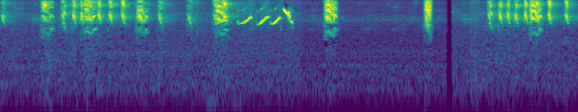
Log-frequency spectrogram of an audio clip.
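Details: Female double-collared seedeater of the tui-tui type calling to excite a male: dense bursts of sharp high chirps and clicks, a short run of rising upslurred notes, then a pause and renewed rapid chirping.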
